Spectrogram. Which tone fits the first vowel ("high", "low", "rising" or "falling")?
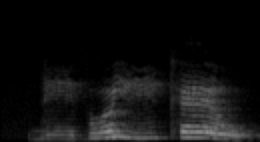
low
